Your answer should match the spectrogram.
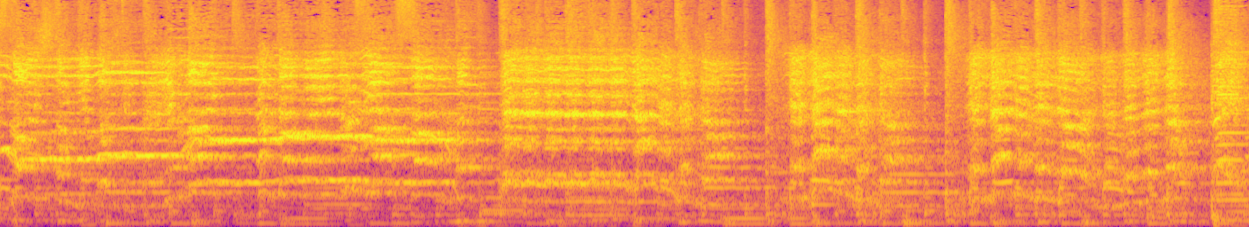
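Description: Music: a song with a sung melody over instrumental accompaniment, playing steadily throughout.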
